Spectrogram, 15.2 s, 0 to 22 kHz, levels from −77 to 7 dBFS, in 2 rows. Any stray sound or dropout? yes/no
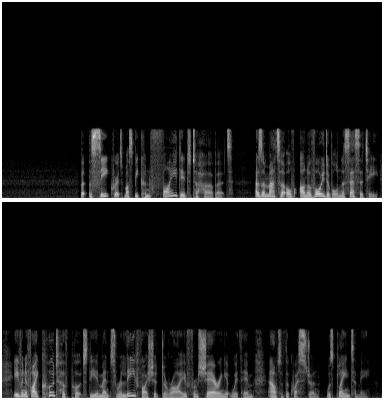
no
